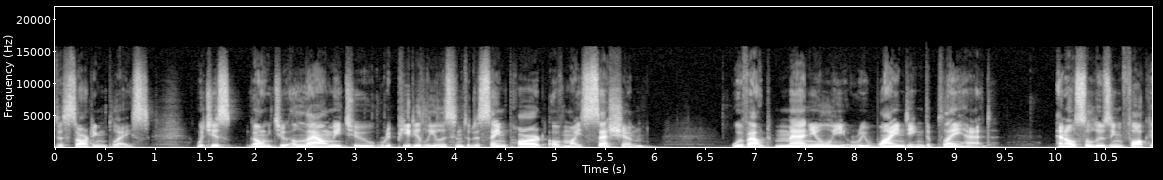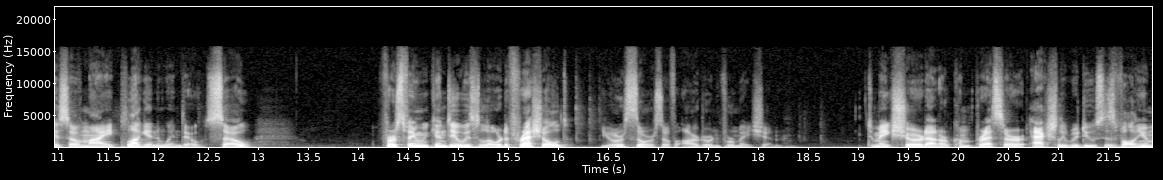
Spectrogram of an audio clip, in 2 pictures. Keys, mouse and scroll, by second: 3.2 click, 4.0 click, 5.0-7.0 drag, 9.8 click, 14.9-16.0 drag, 16.3 space, 18.5 space, 19.6-21.1 drag.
